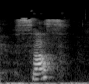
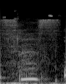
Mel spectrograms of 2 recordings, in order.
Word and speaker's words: SAS: Nee, also Auflösung SAS wird es ausgesprochen. – Sass.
